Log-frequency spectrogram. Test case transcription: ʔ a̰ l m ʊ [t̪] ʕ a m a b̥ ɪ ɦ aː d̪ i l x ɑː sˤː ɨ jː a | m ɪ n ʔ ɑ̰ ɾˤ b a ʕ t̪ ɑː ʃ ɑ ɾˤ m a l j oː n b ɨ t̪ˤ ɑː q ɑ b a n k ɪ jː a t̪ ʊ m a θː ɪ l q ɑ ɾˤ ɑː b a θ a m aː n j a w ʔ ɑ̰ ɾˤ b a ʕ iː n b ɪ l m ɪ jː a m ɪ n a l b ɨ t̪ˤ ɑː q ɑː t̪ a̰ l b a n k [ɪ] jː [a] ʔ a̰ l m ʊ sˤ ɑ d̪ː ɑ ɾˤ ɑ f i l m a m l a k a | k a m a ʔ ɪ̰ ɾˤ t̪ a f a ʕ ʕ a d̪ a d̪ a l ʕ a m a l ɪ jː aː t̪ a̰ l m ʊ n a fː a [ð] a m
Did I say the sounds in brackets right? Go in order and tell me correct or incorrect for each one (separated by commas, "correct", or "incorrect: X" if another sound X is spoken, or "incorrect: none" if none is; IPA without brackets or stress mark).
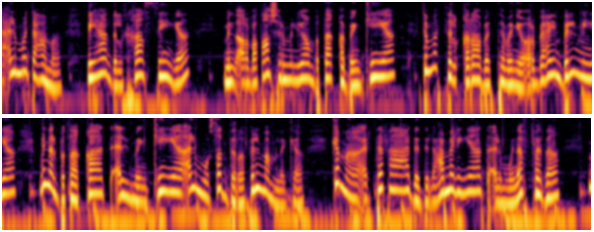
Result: incorrect: d̪, correct, correct, correct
